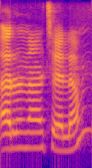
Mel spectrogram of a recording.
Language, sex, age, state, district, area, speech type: Telugu, female, 30-45, Andhra Pradesh, Kadapa, rural, spontaneous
